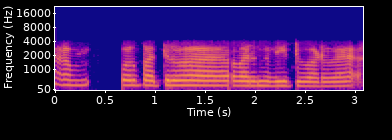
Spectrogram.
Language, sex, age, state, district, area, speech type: Tamil, female, 45-60, Tamil Nadu, Namakkal, rural, conversation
